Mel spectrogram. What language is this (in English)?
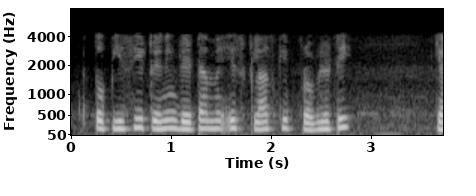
Hindi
